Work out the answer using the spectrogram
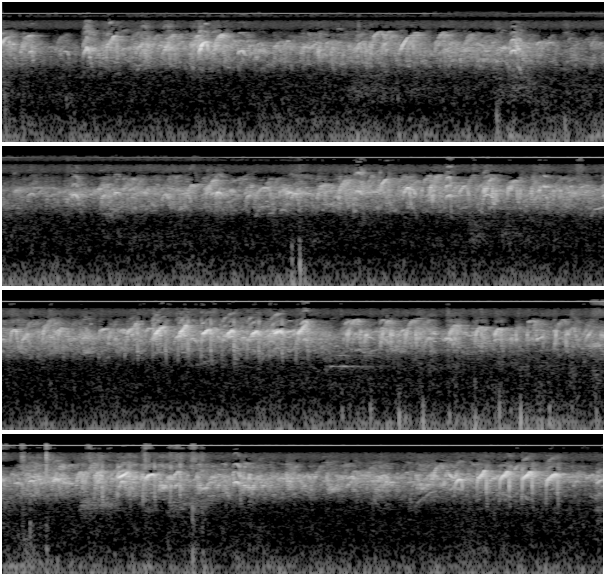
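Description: Small birds chirping and twittering continuously in quick, high, overlapping calls, over a steady low background rumble.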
